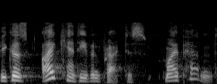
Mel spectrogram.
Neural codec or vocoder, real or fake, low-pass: none; real; 7.2 kHz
